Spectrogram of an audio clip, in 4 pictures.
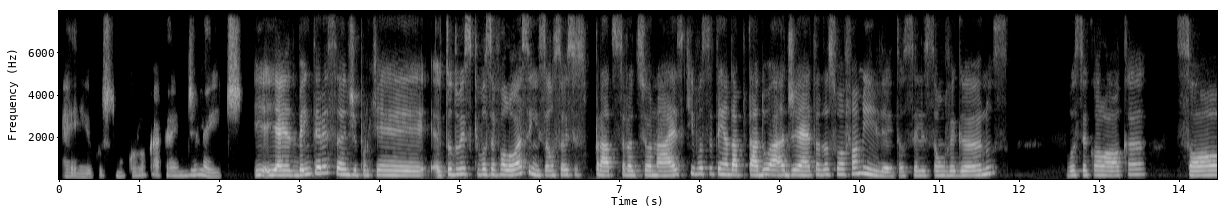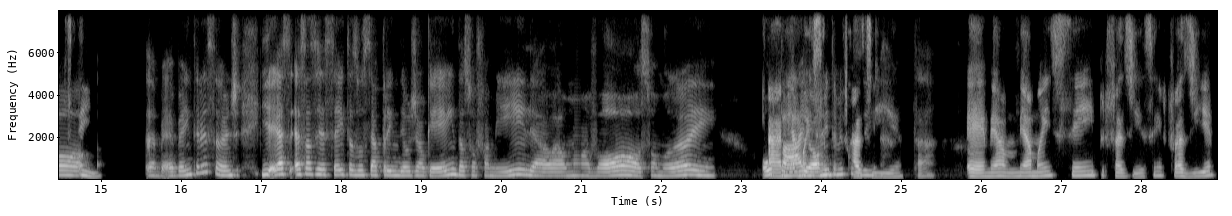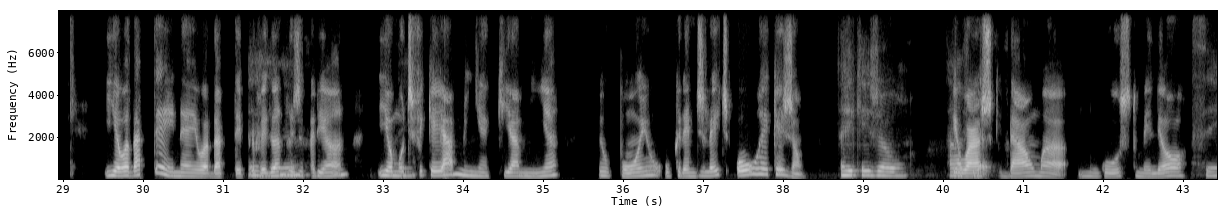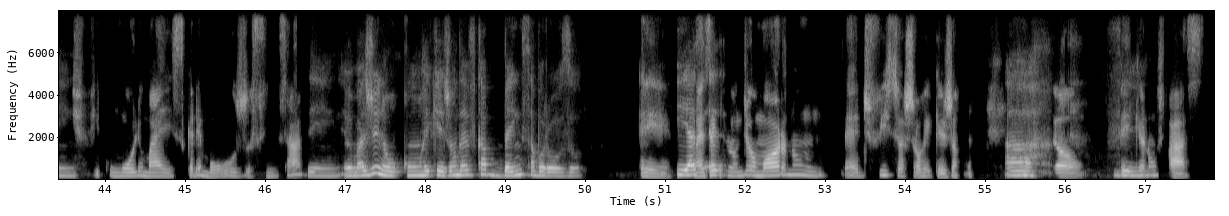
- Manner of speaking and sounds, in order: unintelligible speech
- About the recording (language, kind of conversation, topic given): Portuguese, podcast, Qual prato nunca falta nas suas comemorações em família?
